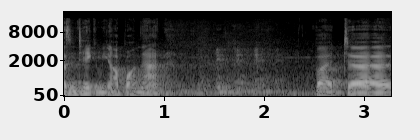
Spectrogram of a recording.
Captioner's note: laughs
